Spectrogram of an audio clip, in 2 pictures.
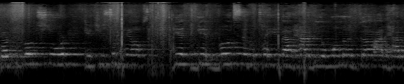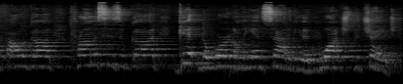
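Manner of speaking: full-force pulpit exhortation; fiery preaching. Acted. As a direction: drive it home to the congregation.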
